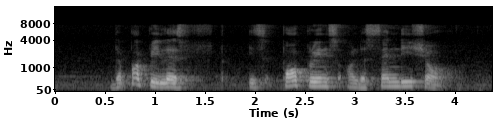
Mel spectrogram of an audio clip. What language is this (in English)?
English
